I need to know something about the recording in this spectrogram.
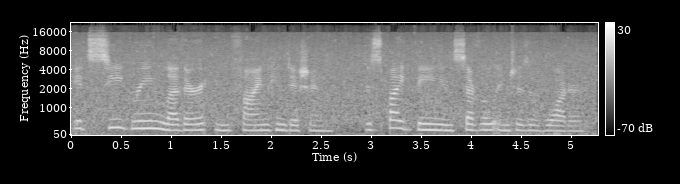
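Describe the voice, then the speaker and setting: A woman's voice: medium pitch, normal speed, noisy background. A woman reading scripted, descriptive narration for a fantasy audio drama as its narrator. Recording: steady rain and stream ambience behind.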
